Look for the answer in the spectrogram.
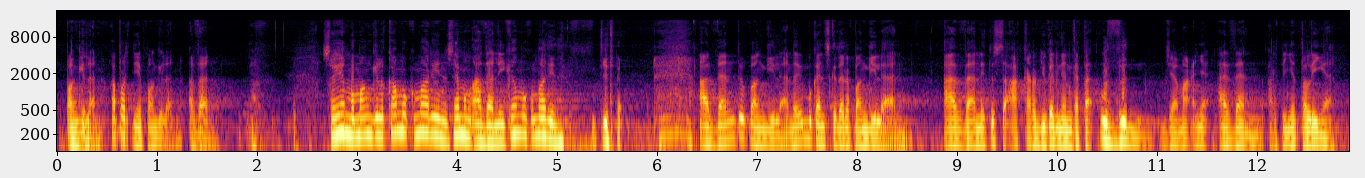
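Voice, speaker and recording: A man preaching a sermon, lively and full of rhetorical questions. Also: mid-range voice. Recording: dull audio with long hall reverb.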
